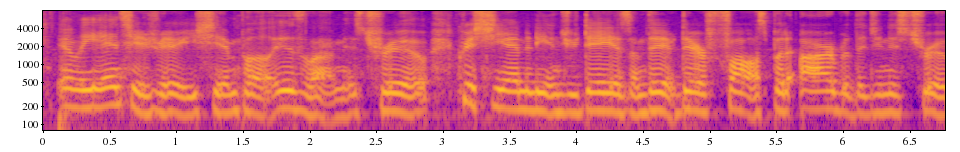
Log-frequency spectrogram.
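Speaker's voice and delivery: low, pompous mock pronouncement; pompous arrogant twit. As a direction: imitate a smug know-it-all handing down the truth. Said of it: "this pompous, arrogant twit who sits there and goes".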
